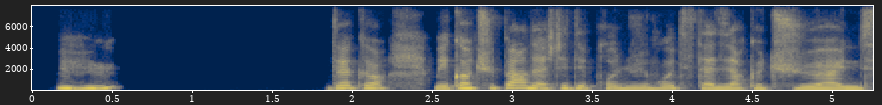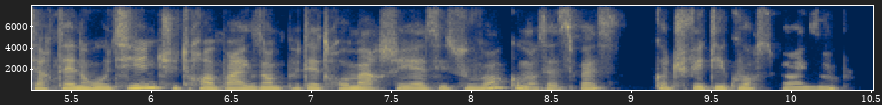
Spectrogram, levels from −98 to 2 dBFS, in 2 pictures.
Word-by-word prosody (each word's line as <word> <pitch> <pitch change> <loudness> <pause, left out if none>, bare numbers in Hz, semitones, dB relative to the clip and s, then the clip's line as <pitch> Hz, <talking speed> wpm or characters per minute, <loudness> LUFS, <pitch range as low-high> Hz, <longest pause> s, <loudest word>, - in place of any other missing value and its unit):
Mmh 225 -3 +6
mh. 235 +6 +5 1.3
D'accord, 235 -1 +2 0.3
mais 200 - +2
quand 230 +1 +8
tu 230 0 -2
parles 255 -1 +4
d'acheter 220 +1 +3
tes 215 -1 0
produits 200 -1 -2
bruts, 205 +3 -1
c'est-à-dire 195 -2 0
que 195 - -2
tu 185 +1 0
as 180 0 +4
une 185 -1 +3
certaine 185 0 0
routine, 185 +9 +3
tu 255 -5 -4
te 195 - -7
rends, 185 -1 -1
par 175 0 -1
exemple, 180 +2 -1
peut-être, 185 0 -4
au 180 - -1
marché 185 +2 -1
assez 185 0 -4
souvent? 190 +8 -3
Comment 220 -10 -3
ça 170 0 -7
se 155 - -5
passe 190 +3 -6 0.2
quand 205 - -4
tu - - -4
fais 180 - -1
tes 180 +1 -1
courses, 185 +1 -6
par 165 -2 -7
exemple? 170 +3 -7
190 Hz, 225 wpm, -24 LUFS, 180-220 Hz, 1.3 s, quand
